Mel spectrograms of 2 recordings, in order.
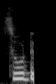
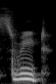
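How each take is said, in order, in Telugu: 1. ఈ పదం 'suit' లాగా వినిపిస్తుంది. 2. ఈ పదం 'sweet' లాగా వినిపిస్తుంది. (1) "సూట్ కాదు" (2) "ఇది స్వీట్"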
